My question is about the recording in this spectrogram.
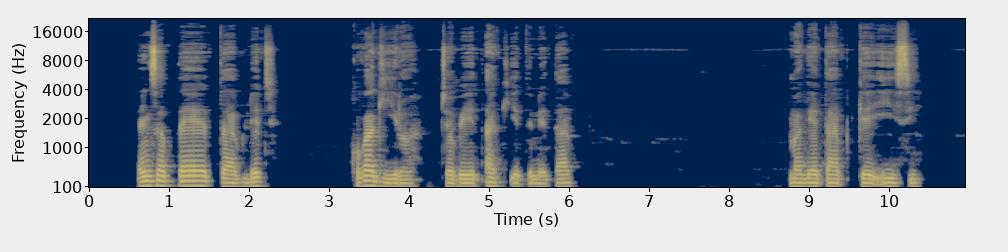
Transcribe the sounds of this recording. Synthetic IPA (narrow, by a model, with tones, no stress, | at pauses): ɛ˦ŋ˦s̬a˦pɛ˦tːa˨ble˦t | kɔ˦ka˦ɡi˨ɾɔ˨t͡ʃo˨be˨ta˦ke˨tu˨ne˨ta˦p̚ | ma˨ɡɛ˨ta˨pke˦i˦si˦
